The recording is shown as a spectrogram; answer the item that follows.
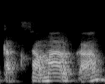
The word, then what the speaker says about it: Caxamarca: de Caxamarca, ¿no? Como se pronunciaba antes su nombre,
